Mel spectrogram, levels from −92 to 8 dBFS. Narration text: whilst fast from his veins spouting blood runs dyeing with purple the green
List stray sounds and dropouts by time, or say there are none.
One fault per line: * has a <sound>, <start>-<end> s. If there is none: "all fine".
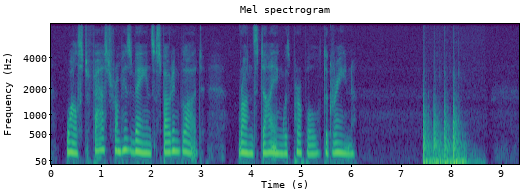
* has a thud, 7.4-8.7 s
